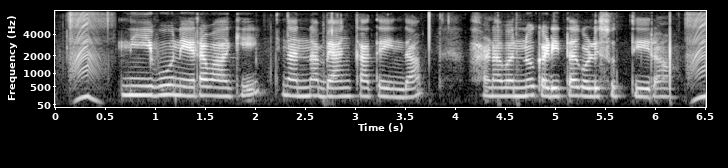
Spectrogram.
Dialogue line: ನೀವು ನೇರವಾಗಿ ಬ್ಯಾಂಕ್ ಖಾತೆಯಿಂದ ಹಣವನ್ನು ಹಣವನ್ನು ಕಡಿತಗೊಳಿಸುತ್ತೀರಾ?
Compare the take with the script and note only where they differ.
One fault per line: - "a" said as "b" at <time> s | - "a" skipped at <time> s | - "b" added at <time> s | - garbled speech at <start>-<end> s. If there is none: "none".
- "ನನ್ನ" added at 2.3 s
- "ಹಣವನ್ನು" skipped at 4.8 s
